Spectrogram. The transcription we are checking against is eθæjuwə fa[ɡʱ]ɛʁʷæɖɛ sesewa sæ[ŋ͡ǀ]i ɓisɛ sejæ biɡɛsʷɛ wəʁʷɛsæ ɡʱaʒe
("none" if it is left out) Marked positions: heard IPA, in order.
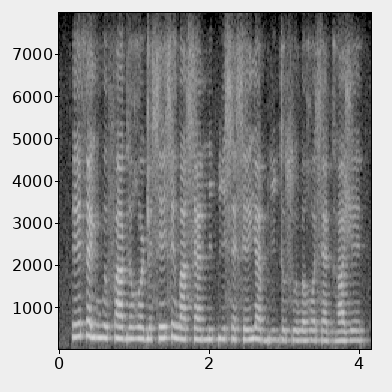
ɡ, n̪

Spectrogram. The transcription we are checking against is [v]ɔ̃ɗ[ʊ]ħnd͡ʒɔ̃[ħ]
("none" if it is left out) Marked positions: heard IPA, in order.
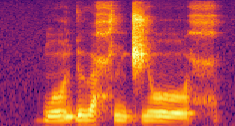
b, ɯ, ħ

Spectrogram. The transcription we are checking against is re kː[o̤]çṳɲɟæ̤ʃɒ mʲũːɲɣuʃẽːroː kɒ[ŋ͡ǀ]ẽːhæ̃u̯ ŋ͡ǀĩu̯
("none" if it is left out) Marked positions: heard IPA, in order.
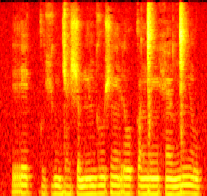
o̤, ŋ͡ǀ

